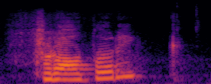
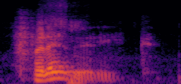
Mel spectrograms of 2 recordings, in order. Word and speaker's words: Frederick: ¿Dice usted también Froderick? No, Frederick. ¿Y por qué no es Froderick Frankenstein?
